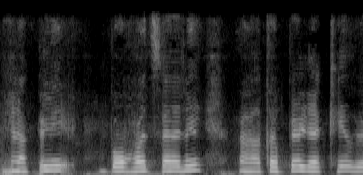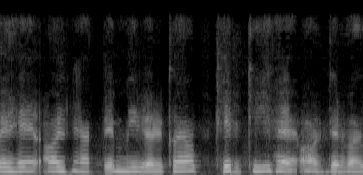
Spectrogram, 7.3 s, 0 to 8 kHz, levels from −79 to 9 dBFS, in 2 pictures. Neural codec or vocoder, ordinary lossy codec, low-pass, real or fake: codec, 16 kHz in and 24 kHz out, 0.6 kbps, FireRedTTS-2 codec; none; 7.2 kHz; fake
